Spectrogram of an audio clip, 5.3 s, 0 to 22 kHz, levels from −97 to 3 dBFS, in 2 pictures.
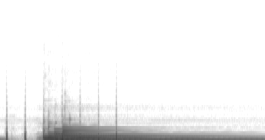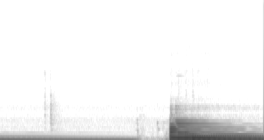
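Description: A music clip, opening with a train of clicks from 0.07 to 1.18 s. About seven similar pulses tick over the music at a regular 5.5 per second. They stand roughly 20 dB above the music. The likely cause is nearby equipment interference or a faulty connection or power supply.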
